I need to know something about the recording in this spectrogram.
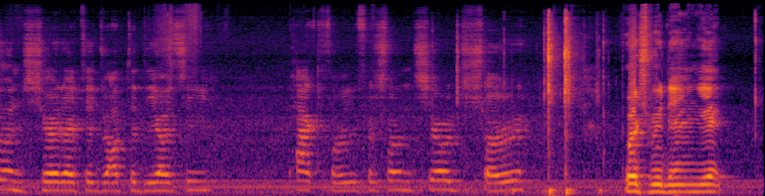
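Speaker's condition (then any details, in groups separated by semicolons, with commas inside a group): Cerebral palsy; affects legs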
